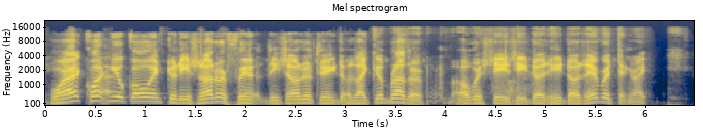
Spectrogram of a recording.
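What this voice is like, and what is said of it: Poor put-on Indian accent. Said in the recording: “That was horrible ... That was a terrible Indian accent.”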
